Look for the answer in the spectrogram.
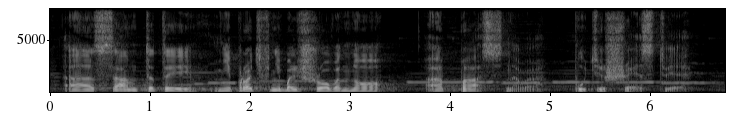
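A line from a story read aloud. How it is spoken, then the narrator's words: Deep old man's voice, close. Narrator (Russian): пробасил дед над ухом Феди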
